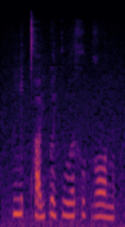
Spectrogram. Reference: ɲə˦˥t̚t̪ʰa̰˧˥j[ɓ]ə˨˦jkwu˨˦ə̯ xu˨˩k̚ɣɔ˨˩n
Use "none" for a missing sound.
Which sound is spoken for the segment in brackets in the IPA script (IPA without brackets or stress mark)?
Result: ɓ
